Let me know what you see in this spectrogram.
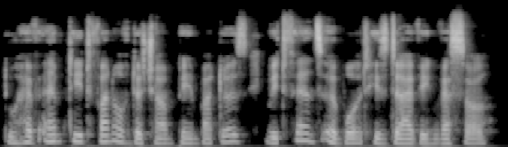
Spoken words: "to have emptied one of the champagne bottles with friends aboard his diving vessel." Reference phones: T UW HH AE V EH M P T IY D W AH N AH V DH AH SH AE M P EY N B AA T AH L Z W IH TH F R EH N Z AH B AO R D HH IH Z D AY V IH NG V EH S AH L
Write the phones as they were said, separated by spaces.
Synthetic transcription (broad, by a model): T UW HH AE V EH M P T IY D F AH N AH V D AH SH AE M P EY N B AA T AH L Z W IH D F EH N S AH B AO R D HH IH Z D AY V IH NG V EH S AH L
